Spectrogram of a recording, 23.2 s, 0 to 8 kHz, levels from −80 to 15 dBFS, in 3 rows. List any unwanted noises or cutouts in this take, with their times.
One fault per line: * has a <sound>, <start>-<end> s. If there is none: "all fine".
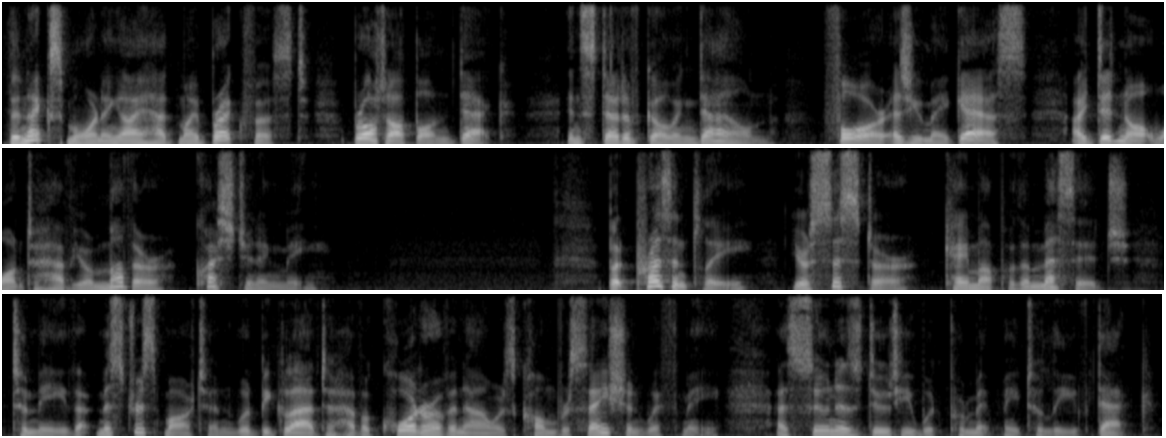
all fine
